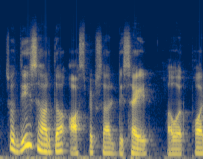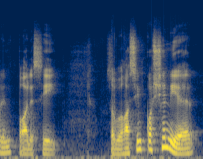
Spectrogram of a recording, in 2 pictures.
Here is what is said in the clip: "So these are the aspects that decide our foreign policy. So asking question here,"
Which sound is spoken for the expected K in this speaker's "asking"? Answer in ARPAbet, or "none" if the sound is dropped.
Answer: none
